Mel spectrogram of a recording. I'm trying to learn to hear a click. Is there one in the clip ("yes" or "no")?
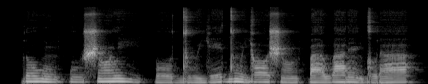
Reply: no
